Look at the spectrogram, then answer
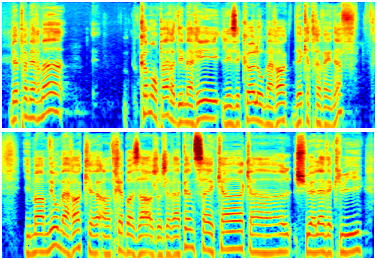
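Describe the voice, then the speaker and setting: A very clean recording with a silent background, moderate pace, ordinary pitch variation and very even loudness. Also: man, fairly high pitch for a man. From Quebec, Montreal. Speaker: business executive. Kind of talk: interview. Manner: articulate.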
